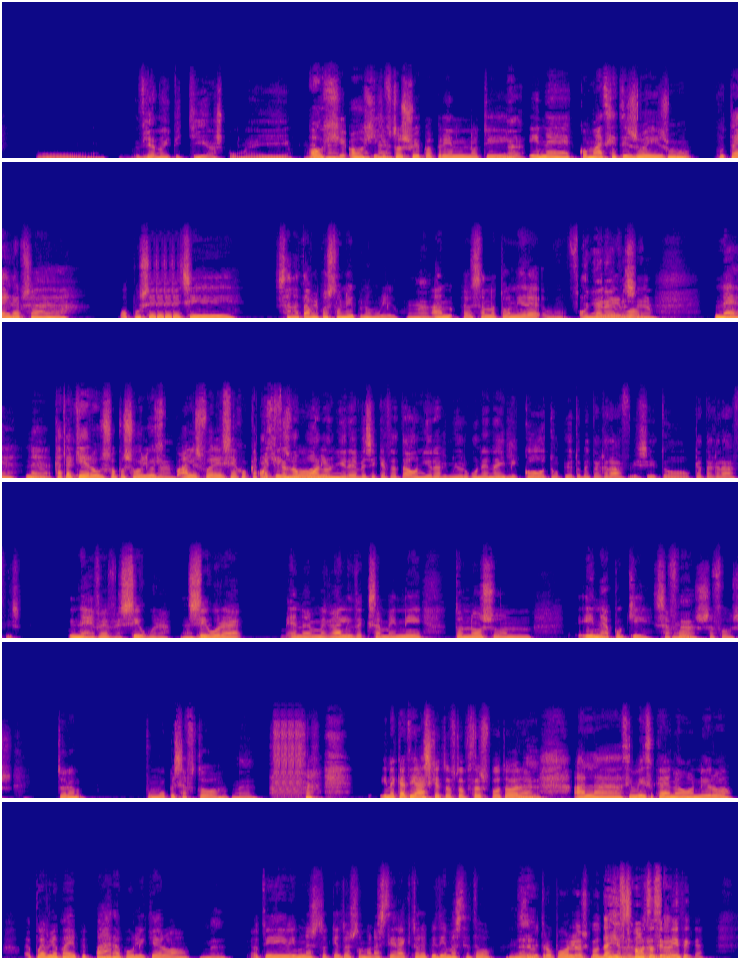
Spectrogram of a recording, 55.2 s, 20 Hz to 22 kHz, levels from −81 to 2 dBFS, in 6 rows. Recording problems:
garbled, watery; slightly; nothing above 11.5 kHz
audio stuttering; at 11 s and at 40 s

